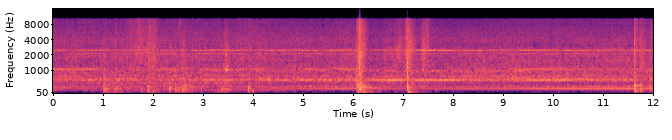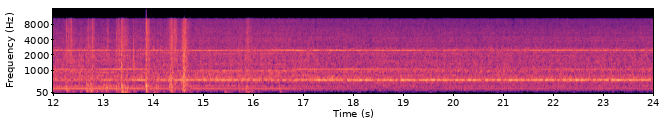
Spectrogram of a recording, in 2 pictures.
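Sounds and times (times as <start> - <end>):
sharp knocks: 1.0 - 4.4, 6.1 - 7.6, 11.6 - 16.7.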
